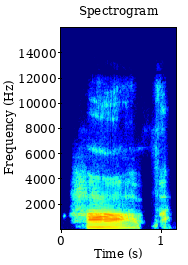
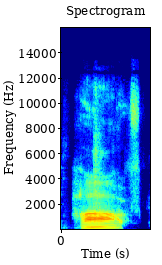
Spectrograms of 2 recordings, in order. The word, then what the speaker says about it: half: remember it is pronounced half half so the L is silent uh half so it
